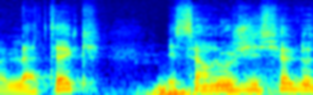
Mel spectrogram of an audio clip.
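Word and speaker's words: LaTeX: fond alors ça attention ça se prononce bien l tech et c'est un logiciel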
